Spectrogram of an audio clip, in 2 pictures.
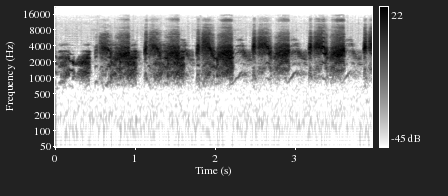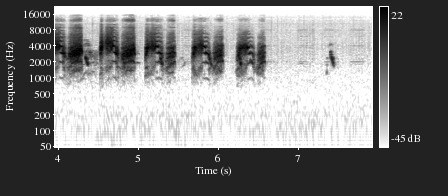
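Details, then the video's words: Quail giving strong, rasping, buzzy bursts, roughly one and a half per second, with a faint underlying trill, then quiet and a single short note near the end. "Queen quail sound || Lohari ka Awaaj"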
